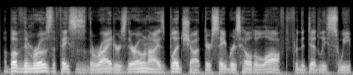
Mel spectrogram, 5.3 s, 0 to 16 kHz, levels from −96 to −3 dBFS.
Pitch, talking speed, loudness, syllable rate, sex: 95 Hz, 225 wpm, -19 LUFS, 5.4 syllables/s, male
